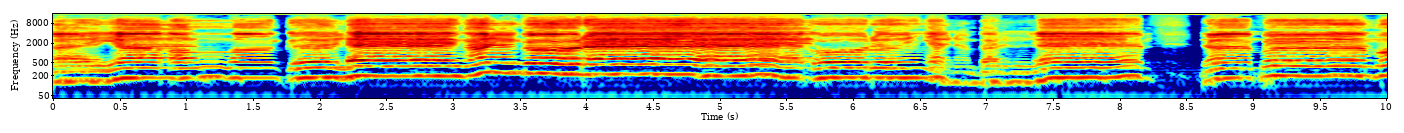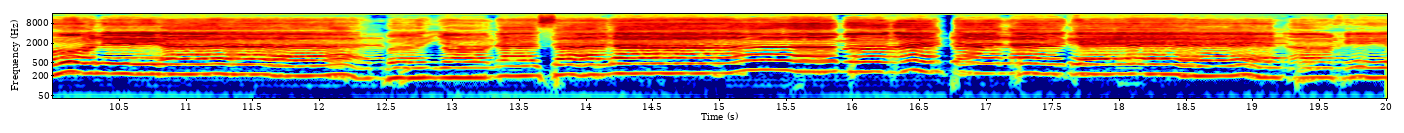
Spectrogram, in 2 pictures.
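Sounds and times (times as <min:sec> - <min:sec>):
men chanting into microphones: 0:00.0 - 0:20.0.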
